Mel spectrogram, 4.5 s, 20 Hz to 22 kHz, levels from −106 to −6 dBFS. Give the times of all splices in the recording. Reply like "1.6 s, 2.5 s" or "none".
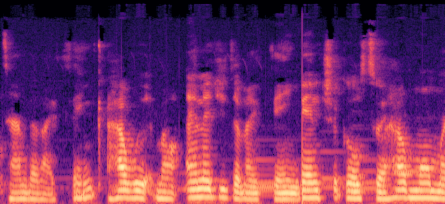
3.0 s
